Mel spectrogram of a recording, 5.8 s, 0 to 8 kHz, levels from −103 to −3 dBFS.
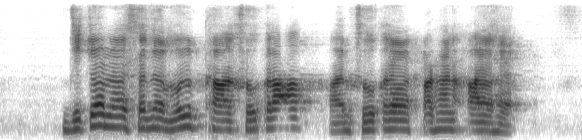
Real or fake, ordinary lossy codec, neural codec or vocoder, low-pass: fake; AAC, 48 kbps; codec, 44.1 kHz, 1.7 kbps, Pupu-Codec; 7.2 kHz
